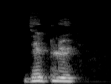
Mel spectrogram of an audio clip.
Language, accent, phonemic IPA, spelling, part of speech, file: French, Canada, /de.ply/, déplus, verb, LL-Q150 (fra)-déplus.wav
- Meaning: 1. first/second-person singular past historic of déplaire 2. masculine plural of déplu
